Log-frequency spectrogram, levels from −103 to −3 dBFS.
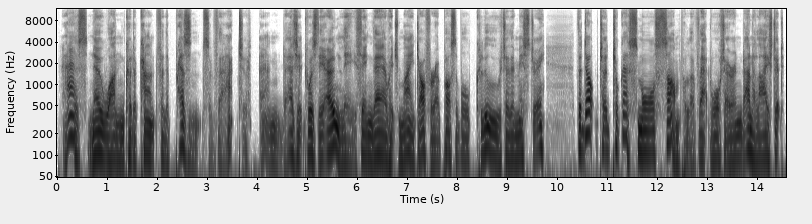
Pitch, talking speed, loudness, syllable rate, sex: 100 Hz, 160 wpm, -19 LUFS, 4.2 syllables/s, female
